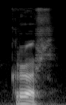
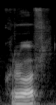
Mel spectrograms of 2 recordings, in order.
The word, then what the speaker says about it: кровь: Vemos que Croft termina con V y signo blando, pero se pronuncia como una F.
